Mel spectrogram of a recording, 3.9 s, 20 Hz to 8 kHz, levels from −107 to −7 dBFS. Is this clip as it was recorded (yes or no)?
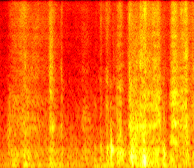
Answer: no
